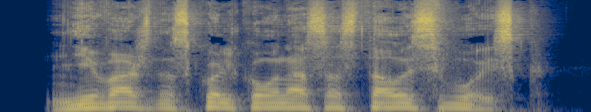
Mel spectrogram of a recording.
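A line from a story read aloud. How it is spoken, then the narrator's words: Dismissive snort. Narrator (Russian): хмыкнул князь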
